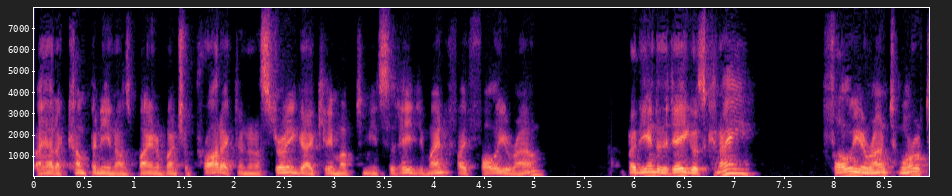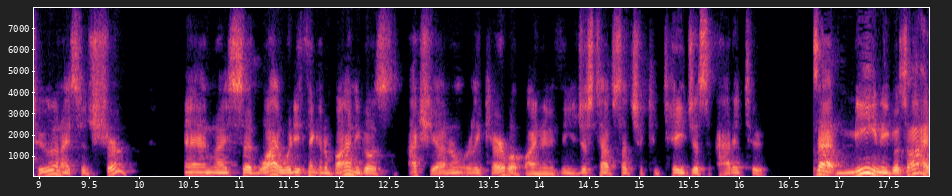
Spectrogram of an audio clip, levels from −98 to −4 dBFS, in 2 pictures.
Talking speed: 280 wpm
